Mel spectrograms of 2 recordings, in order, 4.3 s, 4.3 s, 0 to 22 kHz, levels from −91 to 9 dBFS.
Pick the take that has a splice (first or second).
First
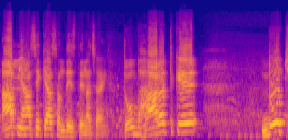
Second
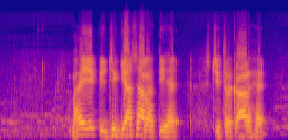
first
